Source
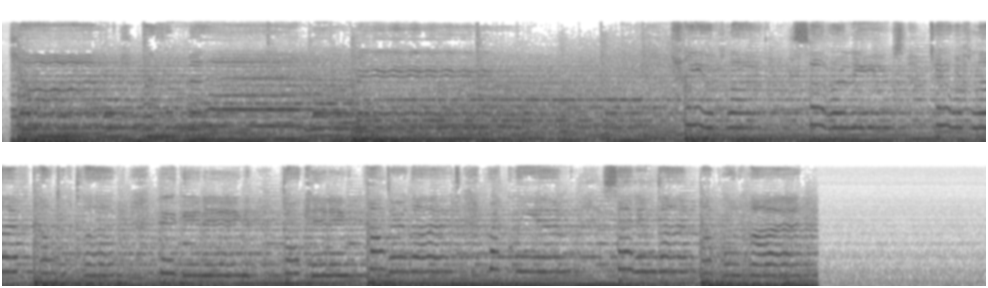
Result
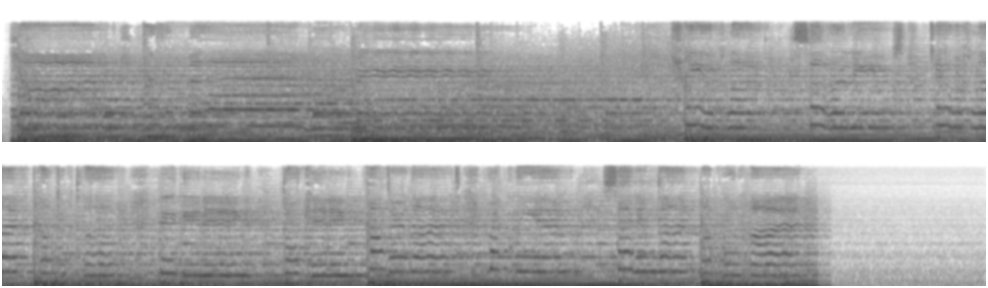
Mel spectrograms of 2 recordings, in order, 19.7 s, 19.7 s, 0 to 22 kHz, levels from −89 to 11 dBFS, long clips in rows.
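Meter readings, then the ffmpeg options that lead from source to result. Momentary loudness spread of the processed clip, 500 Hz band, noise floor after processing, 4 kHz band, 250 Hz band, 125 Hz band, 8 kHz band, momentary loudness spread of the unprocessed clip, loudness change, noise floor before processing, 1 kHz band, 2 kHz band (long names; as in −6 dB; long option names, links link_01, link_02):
5 LU, −3.5 dB, −45 dBFS, +2.5 dB, −3.0 dB, −3.0 dB, +2.5 dB, 5 LU, −2.0 dB, −42 dBFS, −2.5 dB, 0.0 dB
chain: -filter_complex "[0:a]asplit=2[link_01][link_02];[link_02]aecho=0:1:136:0.266[link_03];[link_01][link_03]amix=inputs=2:normalize=0,adynamicequalizer=threshold=0.0178:dfrequency=1800:dqfactor=0.7:tfrequency=1800:tqfactor=0.7:attack=5:release=100:ratio=0.375:range=3:mode=boostabove:tftype=highshelf,volume=-3.5dB"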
